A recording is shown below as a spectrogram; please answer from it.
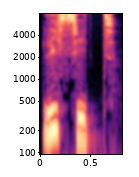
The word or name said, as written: licite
